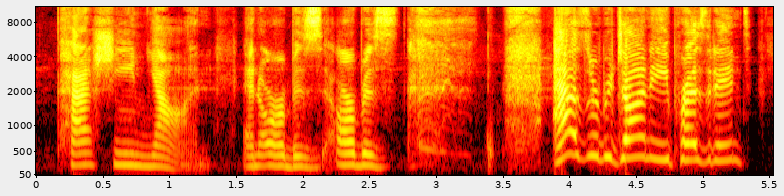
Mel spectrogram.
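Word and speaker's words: Pashinyan: Pashin Yan and Orb Orb Azerbajani, President uh I am AliV.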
